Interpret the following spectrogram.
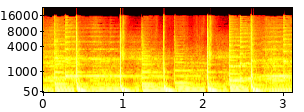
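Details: Electronic dance music with a heavy bass beat, and no animal sounds.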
